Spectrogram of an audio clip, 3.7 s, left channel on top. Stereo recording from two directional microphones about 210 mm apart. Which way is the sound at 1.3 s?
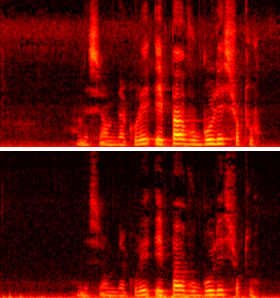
45° left (ahead or behind).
